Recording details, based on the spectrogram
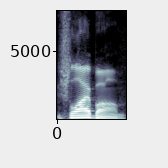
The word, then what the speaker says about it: Schleibaum: It was mangled by my ancestors who came over through Ellis Island. So it's not even the right spelling or the right pronunciation. – It's not. – But we're Americans. So that's how we say it. – So how do you say it? – Schleibaum. Okay, but I don't even know if I'm saying it right. But that's how I say it.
